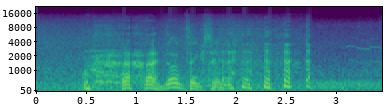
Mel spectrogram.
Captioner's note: laughing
